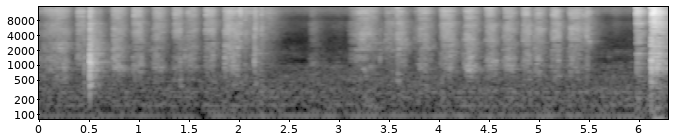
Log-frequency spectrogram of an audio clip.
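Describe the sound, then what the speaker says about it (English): Scissors cut strips for homemade sticky traps, a steady close rasping, rubbing sound with a couple of sharp snips. "to make your DIY sticky traps, you just want to cut a couple strips"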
